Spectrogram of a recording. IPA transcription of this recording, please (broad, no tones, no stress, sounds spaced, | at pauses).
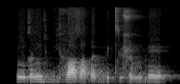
ŋ ɡ ə˞ ŋ ɡ i bʲ ɛ v ɛ zˤ ɛ ɓ i b ʉ tʲ ɔ ʐ ɘ m b e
